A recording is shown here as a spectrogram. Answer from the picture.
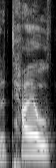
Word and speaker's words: Atayal: called Taiyazu in Chinese and Dayan in the Atayal languages. Throughout this video, I will be using the standard English pronunciation of this word, Atayal, unless I am citing or quoting Atayal people themselves.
